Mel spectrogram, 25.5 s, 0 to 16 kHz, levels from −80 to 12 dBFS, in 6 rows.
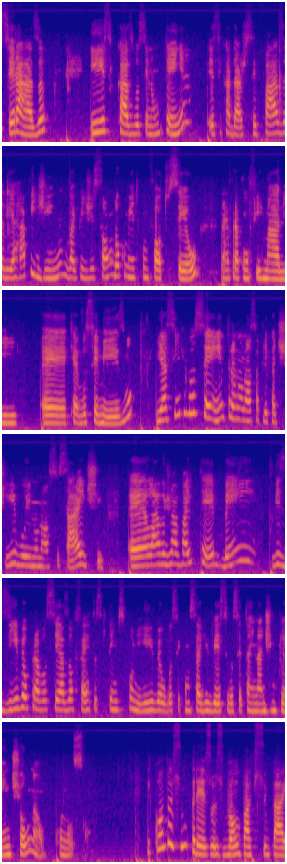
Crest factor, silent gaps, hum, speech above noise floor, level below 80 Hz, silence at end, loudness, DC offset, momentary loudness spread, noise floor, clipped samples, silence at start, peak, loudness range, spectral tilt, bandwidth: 16 dB; none; 60 Hz at -50 dBFS; 26 dB; -38 dBFS; 0 s; -18 LUFS; under 0.1%; 10 LU; -44 dBFS; under 0.1%; 0 s; -2 dBFS; 3 LU; -5 dB/octave; 15.5 kHz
